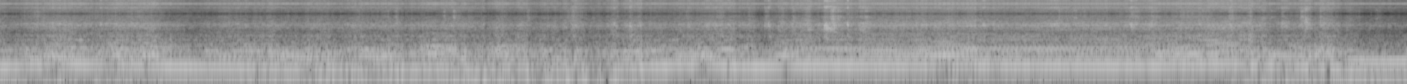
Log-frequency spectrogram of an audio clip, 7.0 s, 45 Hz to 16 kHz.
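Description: Rally-prepared 1400cc Mk2 Vauxhall Astra's four-cylinder engine, heard from inside the cabin, pulling hard on a stage. Its pitch falls off as the car slows, climbs back about three seconds in and holds steady, then drops again near the end.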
